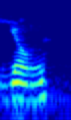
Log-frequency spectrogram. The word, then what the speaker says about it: Jung: theory and so Freud young and Adler are the three psychologists that we're going to talk about this week um they're the major theorists and I know it says Jung but it's pronounced Yung and Alfred Adler is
